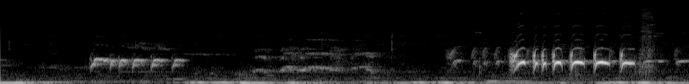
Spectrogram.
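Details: Local Indonesian zebra dove, a female calling a male, with a loud, big voice, used as a lure: two quick bursts of soft, rapid cooing notes, the second longer and stronger, over low background rumble.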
